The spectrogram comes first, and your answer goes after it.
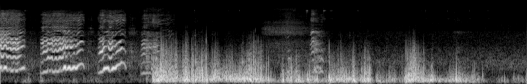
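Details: Cream two-year-old male Shiba Inu, excited at the dog park, gives three quick wavering yodel cries, each rising and falling. People's voices and background chatter then take over for the rest.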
